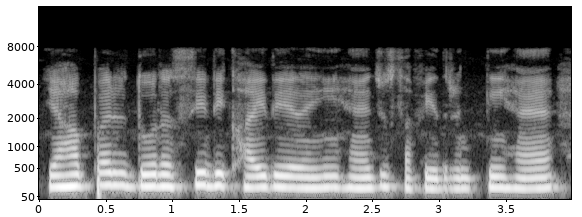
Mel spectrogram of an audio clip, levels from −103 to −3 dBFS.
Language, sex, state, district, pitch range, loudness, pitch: Hindi, female, Uttar Pradesh, Lalitpur, 165-190 Hz, -12 LUFS, 175 Hz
